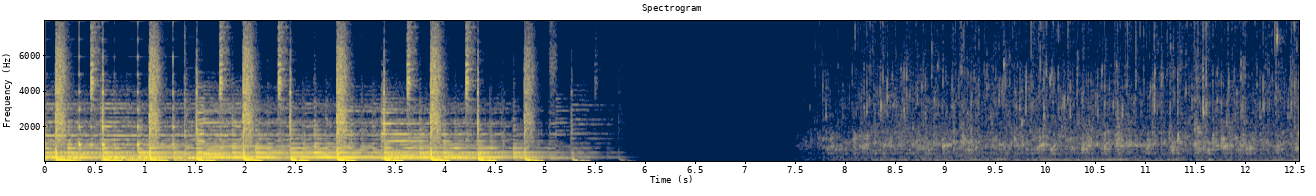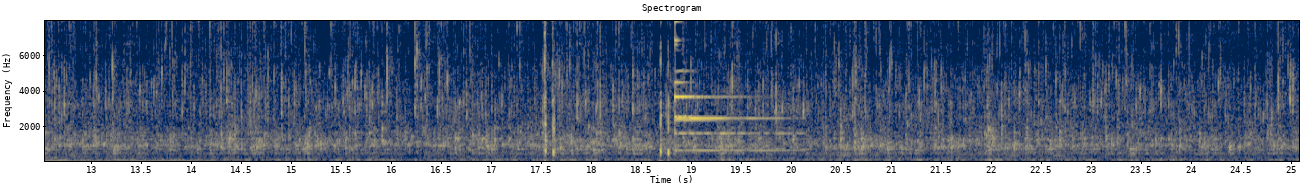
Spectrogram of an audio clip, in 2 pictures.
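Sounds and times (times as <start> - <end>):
fountain water trickling: 7.5 - 25.0
short clicks: 17.5 - 17.8, 18.7 - 18.9.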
